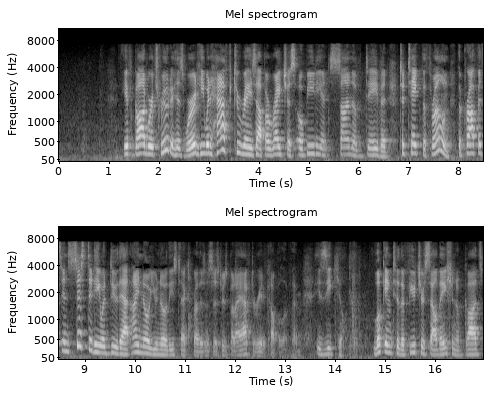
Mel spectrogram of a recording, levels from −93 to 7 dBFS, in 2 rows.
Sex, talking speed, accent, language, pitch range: male, 200 wpm, American, English, 125-175 Hz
